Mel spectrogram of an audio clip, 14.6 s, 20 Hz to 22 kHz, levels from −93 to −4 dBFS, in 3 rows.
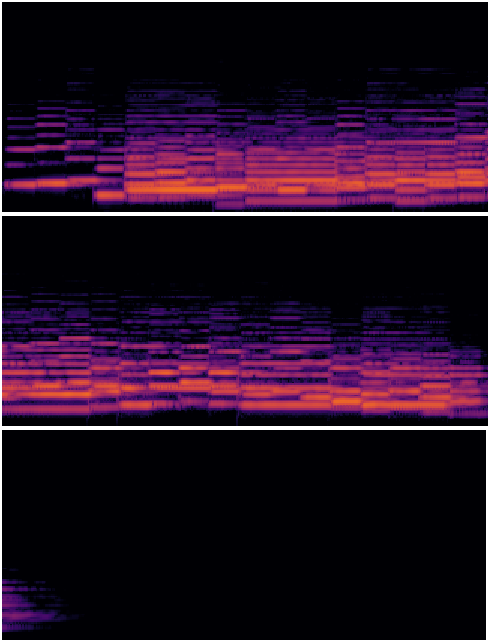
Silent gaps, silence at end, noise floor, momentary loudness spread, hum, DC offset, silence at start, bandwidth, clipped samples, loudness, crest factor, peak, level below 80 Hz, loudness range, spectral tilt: none; 4.7 s; under -90 dBFS; 7 LU; none; under 0.1%; 0 s; 7 kHz; under 0.1%; -40 LUFS; 14 dB; -26 dBFS; under -90 dBFS; 6 LU; -7 dB/octave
